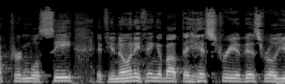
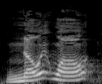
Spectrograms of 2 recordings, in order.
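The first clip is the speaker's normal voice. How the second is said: higher, louder stubborn retort; defiant child voice; 7 semitones higher, 3 dB louder, slower than usual. Retold or imitated. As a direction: talk back like the stubborn toddler. People defying God.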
